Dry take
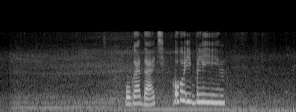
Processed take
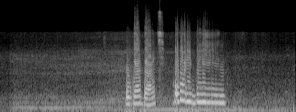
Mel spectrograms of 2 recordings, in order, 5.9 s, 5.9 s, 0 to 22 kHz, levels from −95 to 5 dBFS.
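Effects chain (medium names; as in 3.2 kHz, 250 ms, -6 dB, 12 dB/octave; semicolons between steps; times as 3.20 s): doubling 18 ms -9 dB; Chebyshev shaper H 8 -17 dB, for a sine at -12 dBFS; trim +3 dB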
